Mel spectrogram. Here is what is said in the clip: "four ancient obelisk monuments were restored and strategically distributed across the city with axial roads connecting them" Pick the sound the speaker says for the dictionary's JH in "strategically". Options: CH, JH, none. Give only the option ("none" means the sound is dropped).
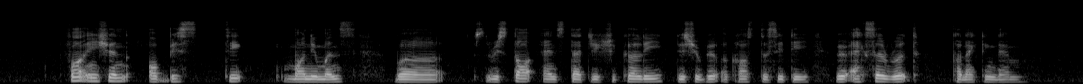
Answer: none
